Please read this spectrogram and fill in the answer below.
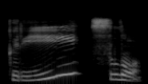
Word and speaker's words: крісло: крісло також буде 2 крісло визначаємо який із цих складів наголошений гукаємо це слово крісло наголос падає на звук І звук і стоїть у першому складі значить перший склад є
